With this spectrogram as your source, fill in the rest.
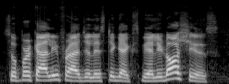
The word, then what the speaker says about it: supercalifragilisticexpialidocious: So now the pronunciation is, try again, supercalifragilisticexpialidocious.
